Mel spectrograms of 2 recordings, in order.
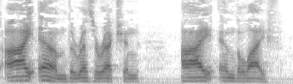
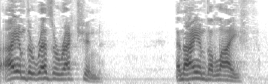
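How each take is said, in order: First: Slow and weighty, every I am leaned on; I am the resurrection with a hard stressed I, then a pause. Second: Higher and louder, I am the resurrection proclaimed; loud proclamation. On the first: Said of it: "He says". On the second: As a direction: declare I am the life from the pulpit. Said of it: "Jesus Christ said". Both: Retold or imitated.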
